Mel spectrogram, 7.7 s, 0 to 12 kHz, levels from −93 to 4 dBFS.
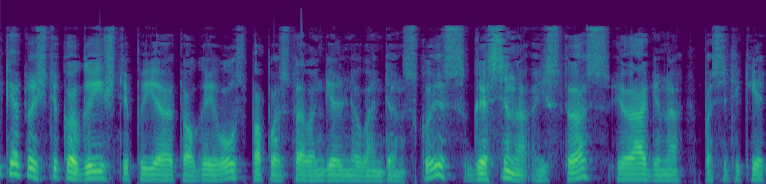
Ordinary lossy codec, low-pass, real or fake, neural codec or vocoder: AAC, 32 kbps; 7.2 kHz; real; none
